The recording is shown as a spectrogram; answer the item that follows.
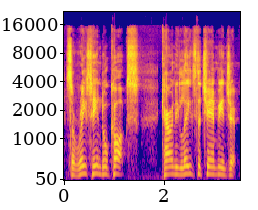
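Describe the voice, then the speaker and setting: A man's voice: fairly high pitch, fairly even intonation, measured pace, no room sound. A man with a New Zealand accent calling a motor race live as a race caller, building suspense in short punchy phrases and questions.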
